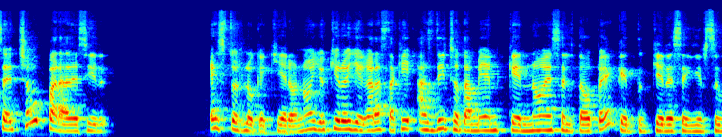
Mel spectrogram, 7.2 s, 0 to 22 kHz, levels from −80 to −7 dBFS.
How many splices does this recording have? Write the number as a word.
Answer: zero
